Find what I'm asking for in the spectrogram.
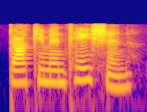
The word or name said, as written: documentation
